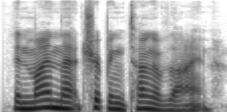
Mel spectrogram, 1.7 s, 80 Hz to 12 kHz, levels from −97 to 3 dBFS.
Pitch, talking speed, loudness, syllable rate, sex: 180 Hz, 245 wpm, -13 LUFS, 7.0 syllables/s, female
